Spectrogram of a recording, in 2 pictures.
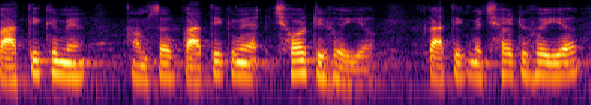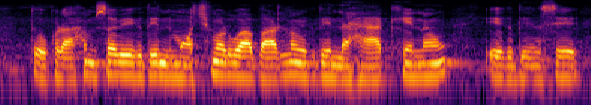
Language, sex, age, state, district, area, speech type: Maithili, female, 60+, Bihar, Muzaffarpur, rural, spontaneous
